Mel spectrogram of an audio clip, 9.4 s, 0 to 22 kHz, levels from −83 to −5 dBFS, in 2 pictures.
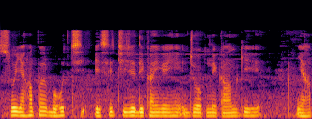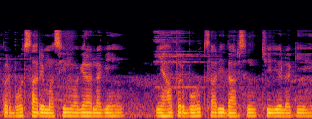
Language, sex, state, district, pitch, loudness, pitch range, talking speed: Hindi, male, Madhya Pradesh, Dhar, 110 Hz, -17 LUFS, 110-115 Hz, 190 wpm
